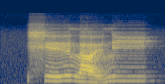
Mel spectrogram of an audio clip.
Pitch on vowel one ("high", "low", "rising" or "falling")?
rising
